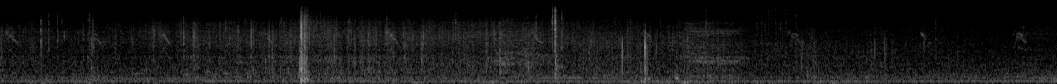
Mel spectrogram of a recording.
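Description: Outdoor ambience: a steady low hum with a few sharp clicks, the loudest about three seconds in, and faint chirps a little past the middle.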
